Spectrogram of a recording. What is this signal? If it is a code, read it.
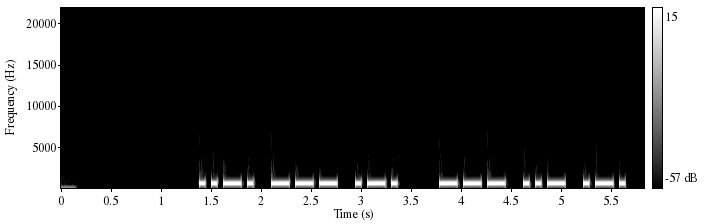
Morse code, heard as a keyed tone, about 21 wpm, 700 Hz. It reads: FOR OUR
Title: Sentences from Top 1000 Words - Review Part 3 - 20wpm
